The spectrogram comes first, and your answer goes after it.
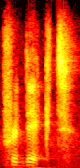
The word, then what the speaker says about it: predict: you is the word predict ok the stress is on the end of the word predict ready good a magic ability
